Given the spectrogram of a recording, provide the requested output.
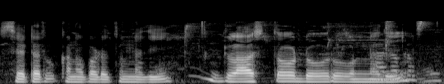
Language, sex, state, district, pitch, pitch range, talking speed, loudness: Telugu, male, Telangana, Mahabubabad, 130 Hz, 120-140 Hz, 80 wpm, -19 LUFS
